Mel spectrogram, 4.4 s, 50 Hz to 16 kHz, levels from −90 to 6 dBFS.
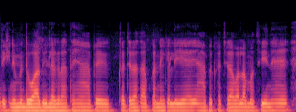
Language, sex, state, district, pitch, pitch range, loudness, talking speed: Hindi, male, Punjab, Kapurthala, 110 Hz, 110-115 Hz, -18 LUFS, 270 wpm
